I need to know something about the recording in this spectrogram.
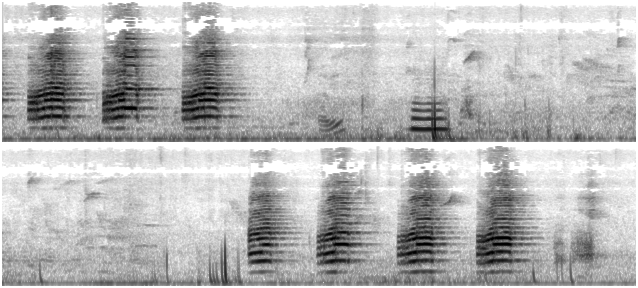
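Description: A crowned crane gives loud, repeated honking calls close by.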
